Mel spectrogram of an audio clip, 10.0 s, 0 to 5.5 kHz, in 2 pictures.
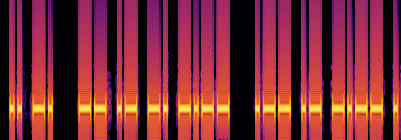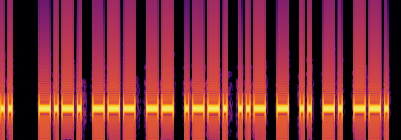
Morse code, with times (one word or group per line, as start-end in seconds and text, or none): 0.1-0.6 IN
1.0-2.9 MANY
3.2-5.2 WAYS
5.5-9.9 COMPUTING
